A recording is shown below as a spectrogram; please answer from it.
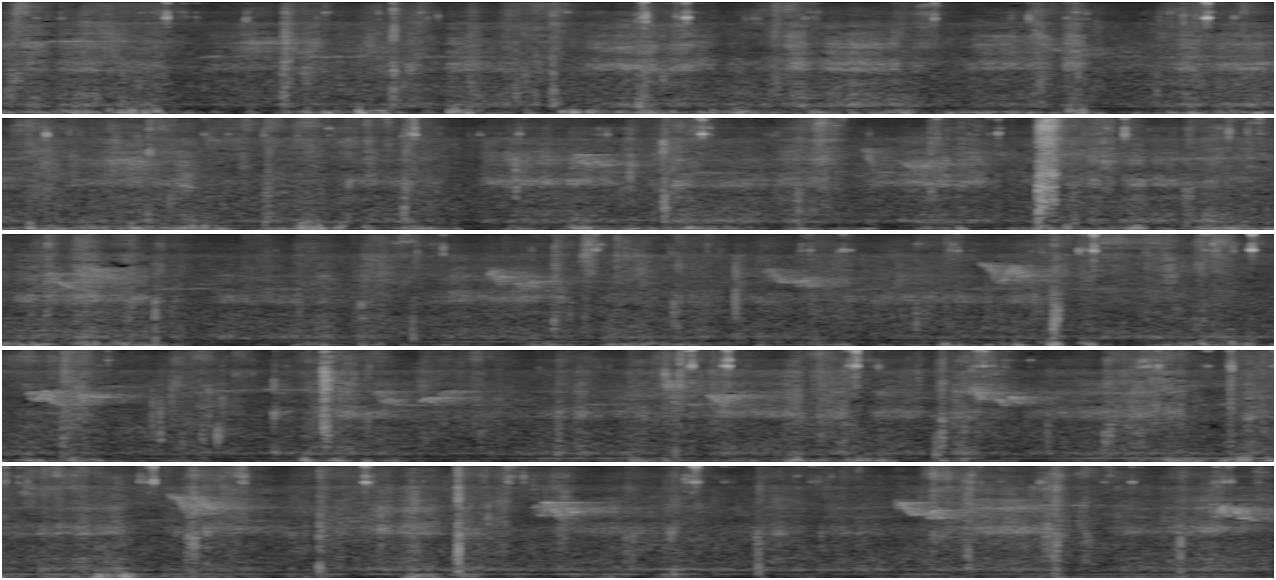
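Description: Footsteps of hikers on a dirt and rock forest trail, irregular crunches and thuds with the low bumps of a hand-held camera carried while walking.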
